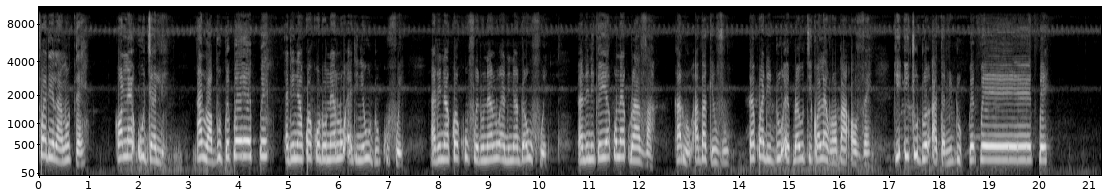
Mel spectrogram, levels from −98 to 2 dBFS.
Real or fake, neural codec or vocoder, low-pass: fake; vocoder, 24 kHz, 100 mel bands, Vocos; 9.9 kHz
